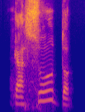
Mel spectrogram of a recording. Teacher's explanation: Casuto es casutoru, pero que pierde la U, queda la L al final de palabra y se convierte en T.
